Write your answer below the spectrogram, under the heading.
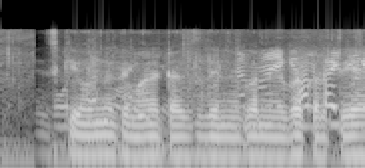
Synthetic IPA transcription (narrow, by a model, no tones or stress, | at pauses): ɪskeʊnːət̪ɦɐmaːɾeʈɛksd̪eːnepɐɾnɪɾbʱəɾkɐɾt̪eɦɛ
